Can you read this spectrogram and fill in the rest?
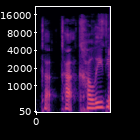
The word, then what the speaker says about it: Khalidi: By Rashid Khalidi.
